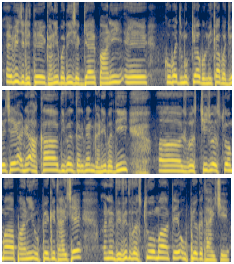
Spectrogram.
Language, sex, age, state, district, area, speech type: Gujarati, female, 18-30, Gujarat, Ahmedabad, urban, spontaneous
